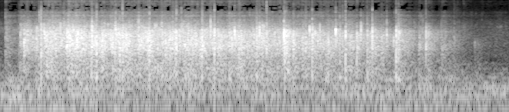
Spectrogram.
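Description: Audience applauding at the end of a talk. The clapping starts a moment in and dies away over the last second or so.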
